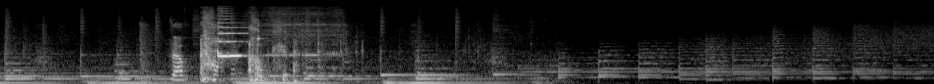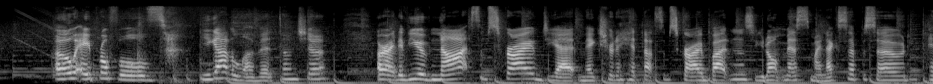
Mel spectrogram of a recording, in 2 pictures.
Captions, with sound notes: (chair squeaks) Oh. (laughs) (upbeat music) - Oh, April Fools. You've got to love it, don't ya? All right, if you have not subscribed yet, make sure to hit that subscribe button so you don't miss my next episode,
